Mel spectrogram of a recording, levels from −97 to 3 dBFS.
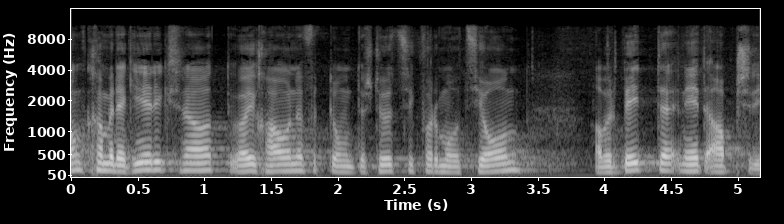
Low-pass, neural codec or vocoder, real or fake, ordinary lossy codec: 10.8 kHz; none; real; none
